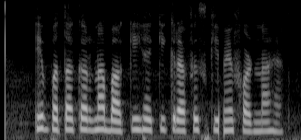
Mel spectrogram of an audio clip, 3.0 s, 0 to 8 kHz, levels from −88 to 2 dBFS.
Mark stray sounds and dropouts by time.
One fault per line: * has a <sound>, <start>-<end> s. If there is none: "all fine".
* has a dropout, 2.2-2.2 s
